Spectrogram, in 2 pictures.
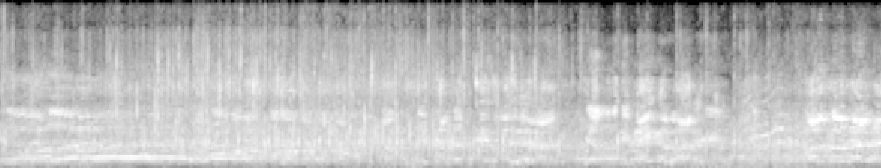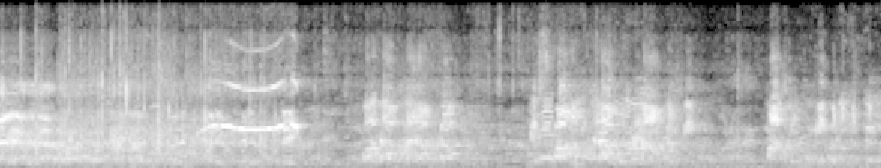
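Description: Applause rolls through the audience at a Hindi kavi sammelan poetry gathering in Lakhimpur Kheri, a dense clapping wash mixed with a voice speaking over it, ending in choppier bursts near the close.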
